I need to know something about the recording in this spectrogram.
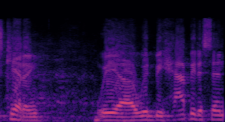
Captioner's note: audience laughing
